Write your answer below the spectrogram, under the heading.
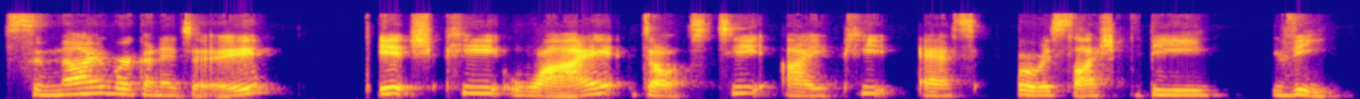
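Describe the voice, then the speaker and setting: A woman's voice: on the low side, lively intonation, slow pace. Chatty Belfast woman teaching online. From Northern Ireland. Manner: chatty, enthusiastic, unpolished speech. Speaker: webinar presenter. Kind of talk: live online tutorial.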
